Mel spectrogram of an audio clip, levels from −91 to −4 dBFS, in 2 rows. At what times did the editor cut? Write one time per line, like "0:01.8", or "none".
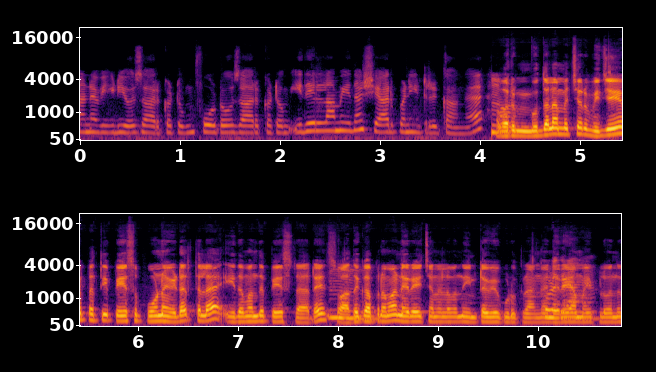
0:04.1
